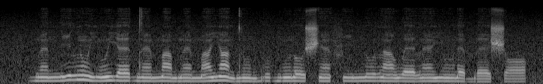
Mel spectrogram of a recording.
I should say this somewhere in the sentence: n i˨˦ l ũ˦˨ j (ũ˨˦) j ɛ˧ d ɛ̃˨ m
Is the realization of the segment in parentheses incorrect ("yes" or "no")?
no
